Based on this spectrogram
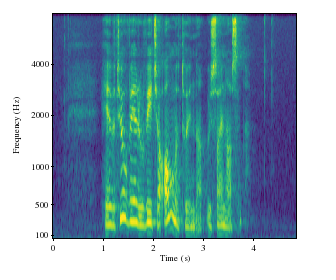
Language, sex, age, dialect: Faroese, female, 36-60, Suðurstreymoy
